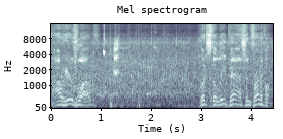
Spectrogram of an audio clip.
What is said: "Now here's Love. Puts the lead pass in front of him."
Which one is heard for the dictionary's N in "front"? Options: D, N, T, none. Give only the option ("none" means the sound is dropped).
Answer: none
